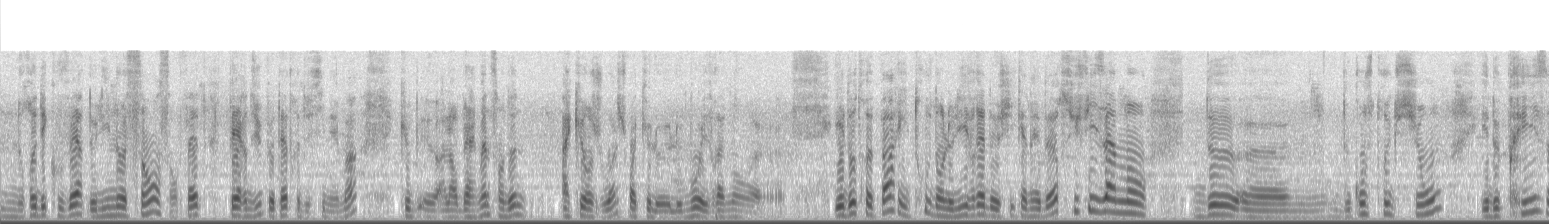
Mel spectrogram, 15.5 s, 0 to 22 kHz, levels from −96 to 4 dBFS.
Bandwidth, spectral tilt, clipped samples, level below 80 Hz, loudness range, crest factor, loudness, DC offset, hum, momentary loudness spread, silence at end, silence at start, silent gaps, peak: 9 kHz; -4 dB/octave; under 0.1%; -68 dBFS; 4 LU; 20 dB; -36 LUFS; 2%; none; 11 LU; 0 s; 0 s; none; -16 dBFS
